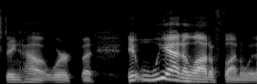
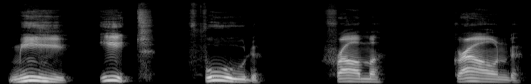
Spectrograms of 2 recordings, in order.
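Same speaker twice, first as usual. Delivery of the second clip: very slow, louder caveman grunts; Neanderthal talk; 4 dB louder, much slower than usual. Shown as a demonstration. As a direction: chop each word like a caveman. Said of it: "you kinda sound like a Neanderthal".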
